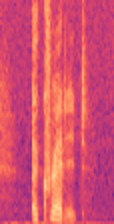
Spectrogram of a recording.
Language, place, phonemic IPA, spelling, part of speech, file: English, California, /əˈkɹɛd.ɪt/, accredit, verb, En-us-accredit.ogg
- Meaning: 1. To ascribe; attribute; credit with 2. To put or bring into credit; to invest with credit or authority; to sanction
